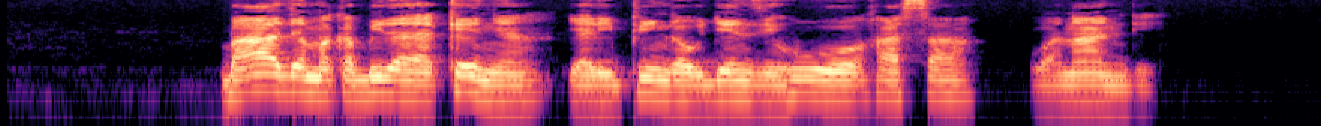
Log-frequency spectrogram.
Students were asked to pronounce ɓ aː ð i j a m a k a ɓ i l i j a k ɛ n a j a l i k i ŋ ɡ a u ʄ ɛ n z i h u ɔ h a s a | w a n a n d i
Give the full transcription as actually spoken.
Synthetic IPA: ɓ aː ð i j a m a k a ɓ i l a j a k ɛ ɲ a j a l i p i ŋ ɡ a u ʄ ɛ n z i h u ɔ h a s a | w a n a n d i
